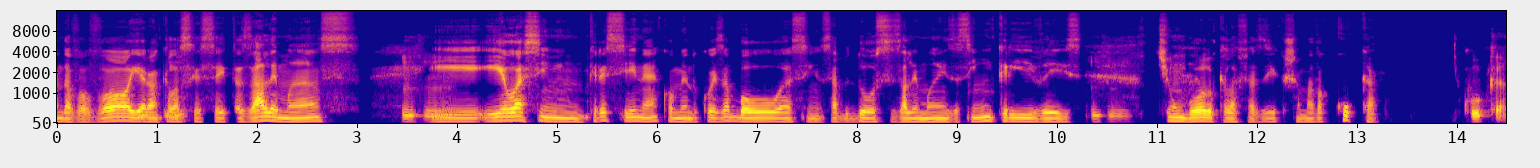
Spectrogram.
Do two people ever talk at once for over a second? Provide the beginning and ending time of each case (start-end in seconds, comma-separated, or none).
none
